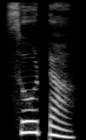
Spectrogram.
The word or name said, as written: ಸೋಟ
